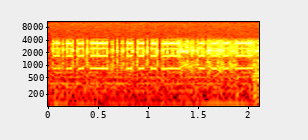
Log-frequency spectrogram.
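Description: Telegraph sound effect: a buzzing Morse-code tone keyed rapidly on and off in dots and dashes over fast clicking, cutting off abruptly at the end.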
